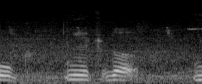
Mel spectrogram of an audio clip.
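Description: A man's voice speaking a few words, with faint short bird chirps behind it.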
